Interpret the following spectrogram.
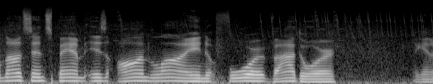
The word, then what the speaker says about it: Vador: T2 cruiser missile nonsense spam is online for Vador. Again, I'm trying to say his name like that instead of Vader, because I could easily say it like that, but it is with an O and not an E.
